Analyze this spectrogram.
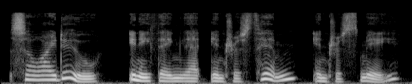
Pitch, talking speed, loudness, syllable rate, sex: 175 Hz, 130 wpm, -18 LUFS, 4.4 syllables/s, female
